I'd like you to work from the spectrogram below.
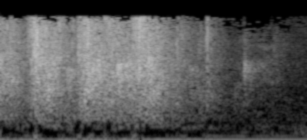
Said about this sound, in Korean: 에이, 이게 맞는다고 확신하면 박수 다섯 번 하면 크게 쳐보세요. 시작.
